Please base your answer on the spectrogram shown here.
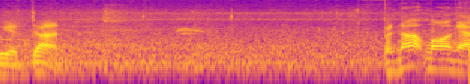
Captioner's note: seagulls squawking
